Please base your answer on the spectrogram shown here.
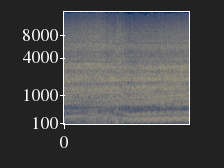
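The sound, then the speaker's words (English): Jaguar F-Type SVR sports car with a V8 engine, a loud continuous roar with a rich low rumble whose tone shifts partway through, with no talking. “Here's the Jaguar F-Type SVR. It's a V8.”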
